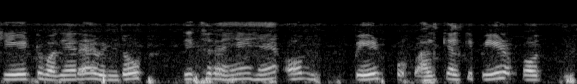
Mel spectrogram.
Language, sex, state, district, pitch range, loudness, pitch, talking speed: Hindi, female, Madhya Pradesh, Dhar, 225-260 Hz, -20 LUFS, 240 Hz, 115 wpm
